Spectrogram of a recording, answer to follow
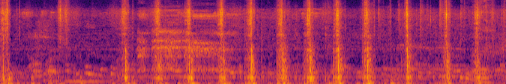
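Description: Kitchen knife slicing a carrot on a cutting board, each cut knocking the board, about two a second. A rooster crows in the background about three seconds in.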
